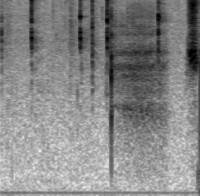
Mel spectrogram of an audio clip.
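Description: Faint computer mouse clicks, about five short ones spread through the two seconds, with a soft breath near the middle.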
